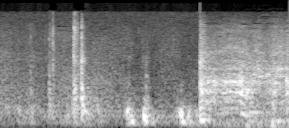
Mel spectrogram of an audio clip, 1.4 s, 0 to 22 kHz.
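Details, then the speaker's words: Mk5 Golf GTI, 108,000 miles, 6-speed manual, with an exhaust mod: a few quick cranking beats, then it catches cleanly and settles into a smooth, calm, steady idle; normal start. "So yeah, it does sound quite calm, doesn't it, really? But considering it's had like an exhaust mod at the back as well, it does sound really calm."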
